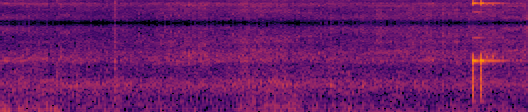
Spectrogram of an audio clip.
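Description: Wind buffeting the microphone, a steady low rumble that swells in gusts. About four and a half seconds in there is a brief, sharp tone.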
